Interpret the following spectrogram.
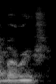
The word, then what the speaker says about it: Baruch: Yeah, Baruch.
